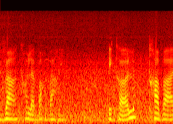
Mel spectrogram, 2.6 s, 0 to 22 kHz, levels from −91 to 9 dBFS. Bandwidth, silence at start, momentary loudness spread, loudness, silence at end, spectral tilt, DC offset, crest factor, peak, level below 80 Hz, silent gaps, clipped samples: 15.5 kHz; 0 s; 12 LU; -19 LUFS; 0 s; -7 dB/octave; 0.3%; 18 dB; 0 dBFS; -40 dBFS; none; under 0.1%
